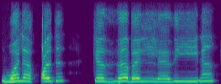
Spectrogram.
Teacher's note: وَلَقَدْ كَذَّبَ الَّذِينَ، لام باریک پڑھیں گے، لائٹ لیٹر ہے، قاف ہمارا ہیوی لیٹر ہے، پورا ادا کریں گے، دال ساکن پر کلکلا ہوگا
